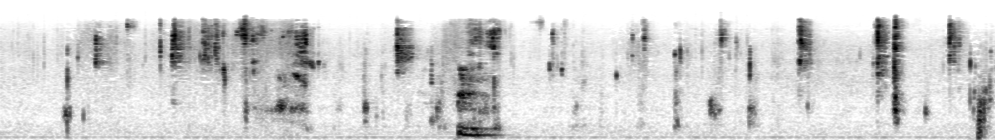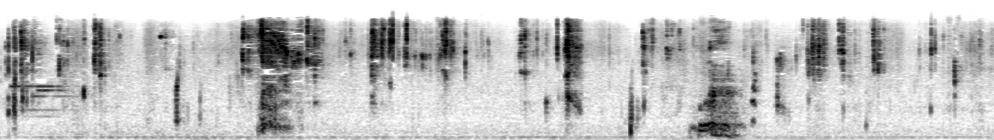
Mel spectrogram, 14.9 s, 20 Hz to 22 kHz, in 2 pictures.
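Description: Close-miked wet chewing and biting of a soft, sauce-soaked stuffed sausage (Henan guanchang, a casing filled with glass noodles and scallion): a run of short lip smacks and squelches, with a few louder mouthfuls about 3.5, 9.5 and 13 seconds in.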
